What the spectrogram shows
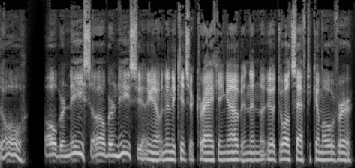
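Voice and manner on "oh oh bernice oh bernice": high, hammed-up cry to Bernice; a clown's mock lament, pitched high; mock clown wail. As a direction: wail over the rubber chicken like a clown. Clown mourns squashed rubber chicken.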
